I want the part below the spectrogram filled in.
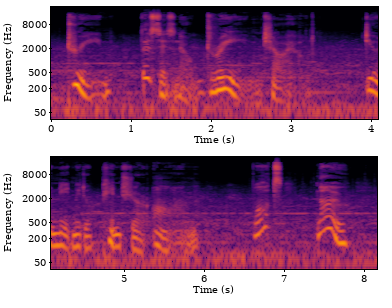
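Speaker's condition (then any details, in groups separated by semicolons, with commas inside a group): No condition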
